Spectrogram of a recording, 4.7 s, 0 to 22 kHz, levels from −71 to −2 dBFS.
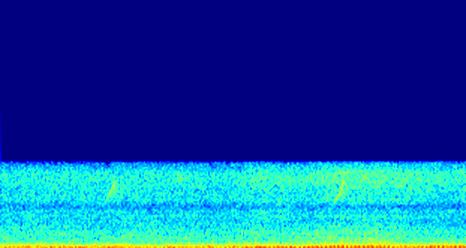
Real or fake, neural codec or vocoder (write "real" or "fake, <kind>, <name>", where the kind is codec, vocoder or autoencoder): real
